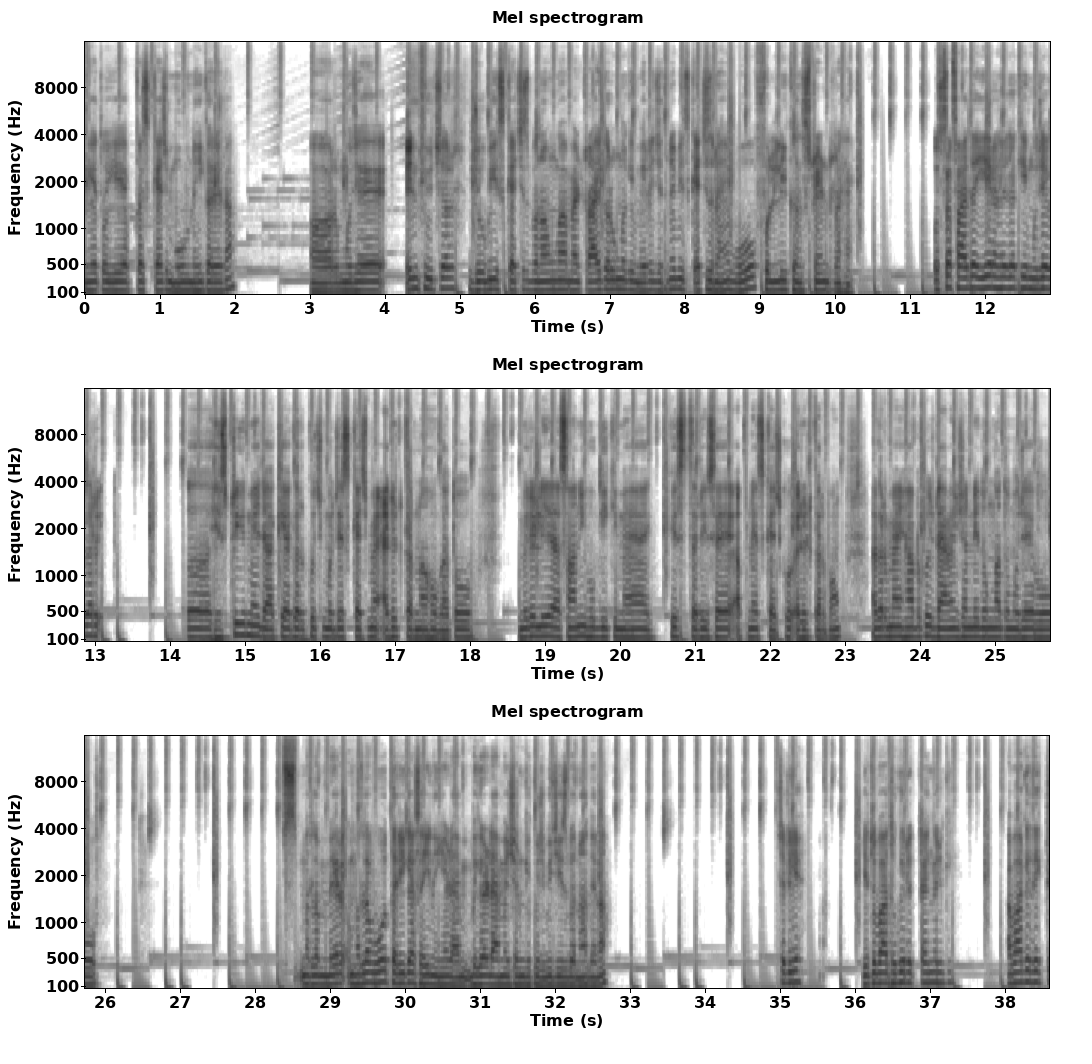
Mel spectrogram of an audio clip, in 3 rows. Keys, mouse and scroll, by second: 0.8-2.5 drag, 33.4 click, 34.0-38.1 drag.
